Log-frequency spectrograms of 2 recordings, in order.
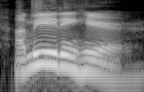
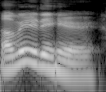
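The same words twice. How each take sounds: First: Loud New York guy, hammed up; New York accent. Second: Louder New York guy voice; New York accent. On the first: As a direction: bark it like a New York cabbie. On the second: Pretend. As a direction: give it a New York attitude, loud. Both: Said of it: "I'm trying to do a New York voice".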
